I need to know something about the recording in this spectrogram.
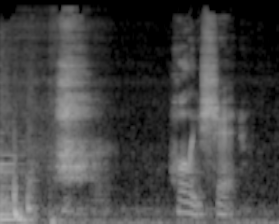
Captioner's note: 𝘴𝘪𝘨𝘩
